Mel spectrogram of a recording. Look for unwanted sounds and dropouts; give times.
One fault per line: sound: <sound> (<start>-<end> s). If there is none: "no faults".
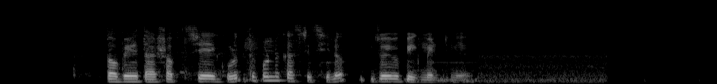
no faults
